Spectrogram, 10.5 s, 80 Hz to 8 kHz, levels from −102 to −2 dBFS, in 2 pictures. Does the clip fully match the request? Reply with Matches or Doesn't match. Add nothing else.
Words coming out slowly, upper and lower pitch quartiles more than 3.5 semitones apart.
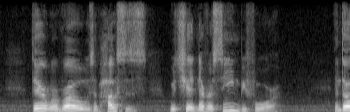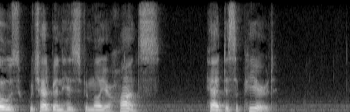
Matches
